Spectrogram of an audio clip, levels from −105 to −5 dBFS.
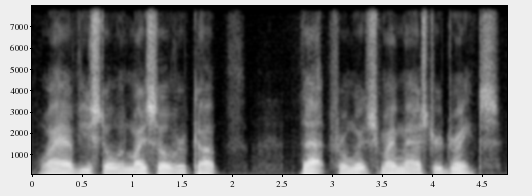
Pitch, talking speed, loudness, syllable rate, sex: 130 Hz, 165 wpm, -16 LUFS, 4.3 syllables/s, male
